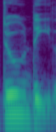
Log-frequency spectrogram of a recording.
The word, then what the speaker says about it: duty: 可是这边 duty 的 t 其实是小 d 的音，所以也不是完全的 duty。 duty 的话听起来会怪怪的，所以你们会把它念成小 d，duty 这样子。所以如果你念太长，或是念得太强调那个 d 的话，就变成 duty 了。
